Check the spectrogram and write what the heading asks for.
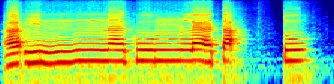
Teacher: A'innakum nun sabdu wajibul gunnah, dengungkan dua harakat.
